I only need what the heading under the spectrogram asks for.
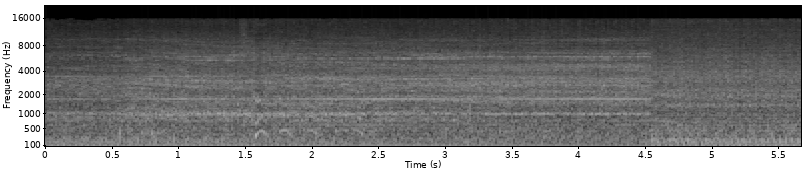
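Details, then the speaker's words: Bentley W12 engine at idle: even, steady smooth purr with no rattle or knock; the earlier rattle is gone, nothing internal to the engine. "Alter der schnurt wie ein Kätzchen heftig okay krass das hätte ich nicht gedacht"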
